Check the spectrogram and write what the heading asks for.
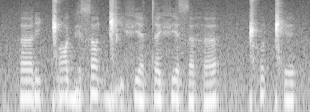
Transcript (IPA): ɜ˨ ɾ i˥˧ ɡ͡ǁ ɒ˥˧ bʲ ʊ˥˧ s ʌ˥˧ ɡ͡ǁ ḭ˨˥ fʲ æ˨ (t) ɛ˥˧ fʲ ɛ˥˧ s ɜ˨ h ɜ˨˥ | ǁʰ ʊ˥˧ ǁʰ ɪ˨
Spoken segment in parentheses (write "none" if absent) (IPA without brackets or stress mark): t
